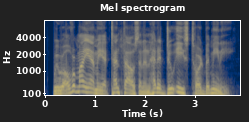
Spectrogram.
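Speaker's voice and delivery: usual speaking voice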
